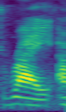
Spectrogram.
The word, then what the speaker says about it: Ra: found out today that his ra can be pronounced rey a monray like the sun ray so um and that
